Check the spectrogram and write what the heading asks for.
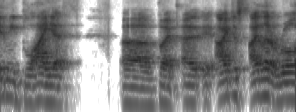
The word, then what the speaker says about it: Blyth: Blyth, or is it Blyth? This is a tough one. I'm going to refer to the Blyth local. I say Blyth. It's Blyth. Definitely not Blyth.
